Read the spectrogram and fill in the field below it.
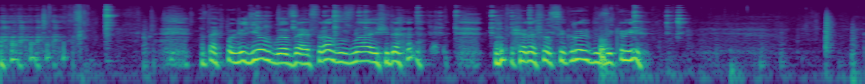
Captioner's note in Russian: смеется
